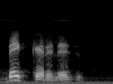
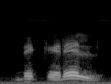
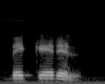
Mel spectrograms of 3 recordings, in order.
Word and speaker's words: Becquerel: becquerel alma al mar no es becquereles becker el a becker el de querer es un nombre francés se produce a becker él mejor es pronunciarlo como si fuese español sale mejor ok y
